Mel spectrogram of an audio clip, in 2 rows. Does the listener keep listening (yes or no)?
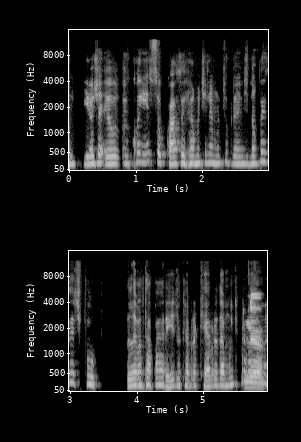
yes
